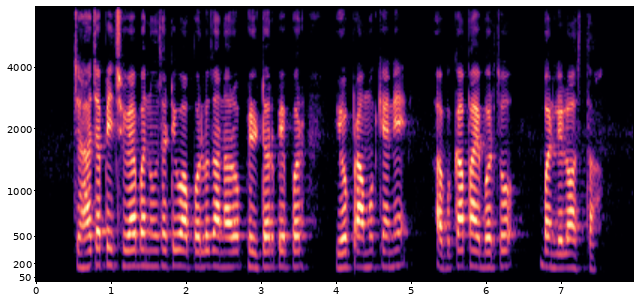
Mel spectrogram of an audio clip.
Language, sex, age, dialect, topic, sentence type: Marathi, male, 31-35, Southern Konkan, agriculture, statement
